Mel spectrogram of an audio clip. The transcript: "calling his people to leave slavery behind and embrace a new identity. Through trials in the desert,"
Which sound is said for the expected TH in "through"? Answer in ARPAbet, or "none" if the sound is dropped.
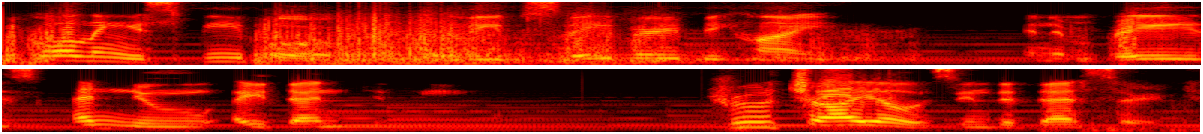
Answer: T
